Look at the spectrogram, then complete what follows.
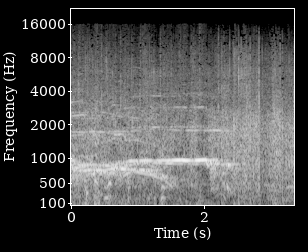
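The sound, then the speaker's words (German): Loud, steady applause from an audience with cheering and whoops mixed in, a dense continuous wash of clapping that holds for the whole stretch, with a few higher shouts rising above it. “Wenn man dafür schon Applaus kriegt, das natürlich.”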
